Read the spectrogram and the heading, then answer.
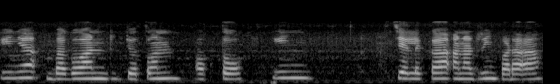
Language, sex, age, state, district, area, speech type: Santali, female, 18-30, West Bengal, Bankura, rural, spontaneous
